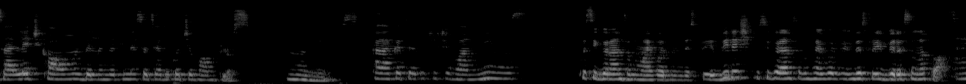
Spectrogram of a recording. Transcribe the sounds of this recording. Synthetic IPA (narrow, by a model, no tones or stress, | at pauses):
səale̞d͡ʒʲkao̞mulb̪e̞lɨŋɡət̪ine̞sət̪sʲad̪ukət͡ʃe̞vaɨnplus | nuɨnminuskad̪akət̪sʲad̪ut͡ʃe̞t͡ʃe̞vaɨnminus | kusiɡuɾant̪sənumajvo̞rbimd̪e̞spɾe̞ubiɾe̞ʃi̥kusiɡuɾant̪sənumajvo̞rbimd̪e̞spɾe̞jubiɾe̞sənət̪oa̰se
